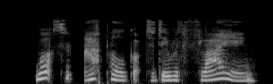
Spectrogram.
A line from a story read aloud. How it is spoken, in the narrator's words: I murmur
